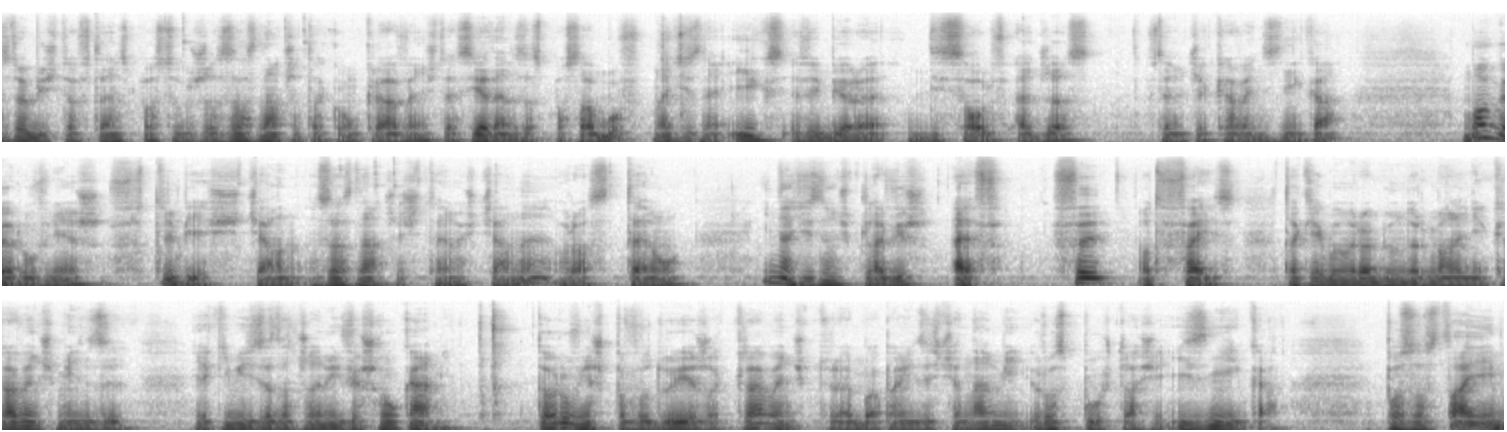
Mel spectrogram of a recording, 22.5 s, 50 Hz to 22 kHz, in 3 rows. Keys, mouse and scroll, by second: 0.9 right click, 1.5 shift+right click, 3.3 x, 5.1 click, 8.2 ctrl+Tab, 8.7 ctrl+click, 9.5 right click, 10.6 shift+right click, 17.5 f, 22.3 ctrl+Tab.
